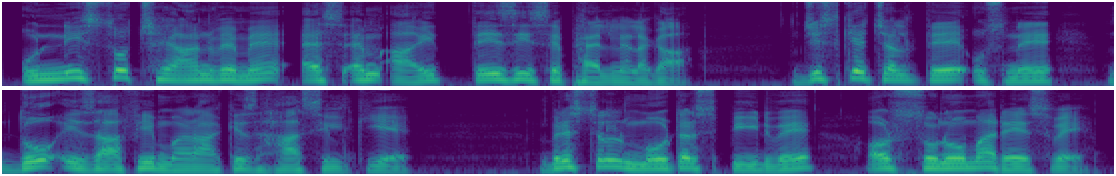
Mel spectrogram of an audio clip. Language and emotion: Urdu, neutral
